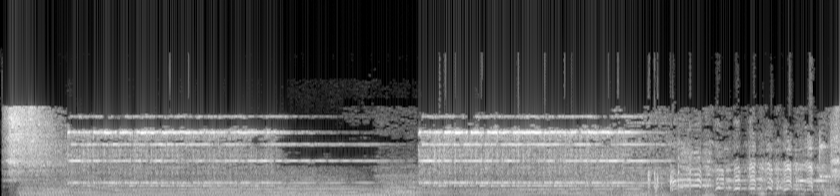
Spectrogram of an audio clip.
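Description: A telephone rings loudly and continuously for several seconds, its bright electronic tone holding steady with a brief dip midway, then breaking into a busier, jumbled burst at the end.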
